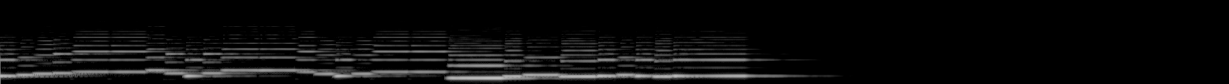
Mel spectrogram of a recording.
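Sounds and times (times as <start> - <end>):
folk walking tune: 0.0 - 7.8.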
